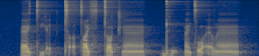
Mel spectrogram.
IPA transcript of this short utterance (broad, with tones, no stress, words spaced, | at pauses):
æ˥˩tʲjæ̰˥˩t͡ʃtʲḛ˦ tˤæ˦sʲtɒ˥˩t͡ʃ æ̃˦ | ɖʱḛ˥˩pæ̃˦tʲlˠæ̰˥˩βæ̃˥˩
